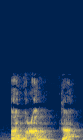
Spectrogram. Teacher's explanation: اظهار حلقي انعمت والميم الثانيه الساكنه دي اظهار شفوي فالكلمه نفسها الفعل الماضي ده فيه نوعين من الاظهار النوع الاول في النون اظهار حلقي والنوع في الثاني في الميم الساكنه اظهار شفوي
